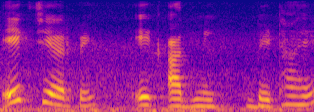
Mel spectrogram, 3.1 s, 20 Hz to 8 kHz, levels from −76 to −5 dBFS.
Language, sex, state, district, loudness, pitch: Hindi, female, Madhya Pradesh, Dhar, -20 LUFS, 190 Hz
